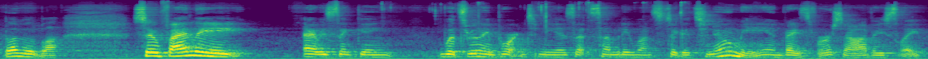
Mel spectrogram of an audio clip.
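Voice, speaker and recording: A woman telling a bad date story to camera, candid and self-aware, quick with asides and acting out both sides of the talk. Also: low voice, a bit bright, a little hiss or hum. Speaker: vlogger.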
